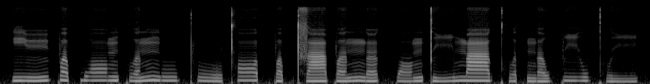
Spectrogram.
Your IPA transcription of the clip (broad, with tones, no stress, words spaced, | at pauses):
jyː˨˥pɐ˥p̚ wɔː˧ŋkʷɐ˨˥nŋuː˨ pʰuː˨˩t̪ʰɔː˧t̚ pɐ˨p̚t͡saː˨˧pɐ˨˥nŋœː˨˥k̚ pɔː˨˥ŋt̪iː˨˥maː˥ kʷʰɐ˧t̚ŋɐ˨˧w piː˥wkʷʰiː˨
